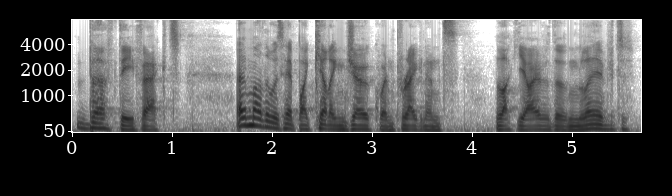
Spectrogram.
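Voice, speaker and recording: A man's voice: low-pitched, darkish tone, close to an everyday voice. A man voicing a boozy, caring female pony with slurred speech in an audiobook story. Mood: somber. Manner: slow, slurred.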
